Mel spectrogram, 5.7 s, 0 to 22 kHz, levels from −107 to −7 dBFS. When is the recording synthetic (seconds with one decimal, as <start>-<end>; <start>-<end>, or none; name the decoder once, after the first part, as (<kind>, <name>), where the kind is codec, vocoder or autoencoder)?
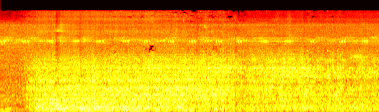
0.6-1.5 (autoencoder, DAC-VAE); 3.7-4.6; 5.2-5.7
